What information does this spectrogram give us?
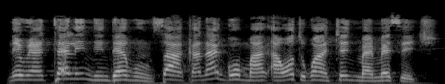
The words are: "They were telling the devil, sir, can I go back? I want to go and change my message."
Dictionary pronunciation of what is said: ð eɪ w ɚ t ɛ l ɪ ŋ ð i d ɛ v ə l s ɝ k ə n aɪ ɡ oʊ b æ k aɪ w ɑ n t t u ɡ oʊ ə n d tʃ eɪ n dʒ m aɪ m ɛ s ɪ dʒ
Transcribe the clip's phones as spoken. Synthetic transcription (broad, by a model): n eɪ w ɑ t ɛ l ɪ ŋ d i d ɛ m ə n s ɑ k ə n aɪ ɡ oʊ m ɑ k aɪ w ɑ n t t u ɡ oʊ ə n tʃ eɪ n dʒ m aɪ m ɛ s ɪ dʒ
